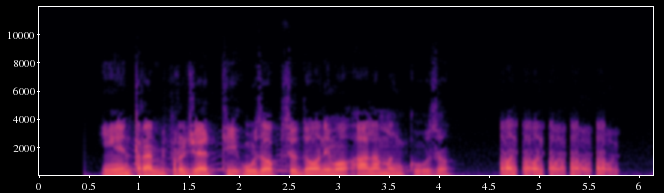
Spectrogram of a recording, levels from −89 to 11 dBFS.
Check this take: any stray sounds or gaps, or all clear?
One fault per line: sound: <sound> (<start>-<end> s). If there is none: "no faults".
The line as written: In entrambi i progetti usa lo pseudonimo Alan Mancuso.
sound: laugh (4.6-5.8 s)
